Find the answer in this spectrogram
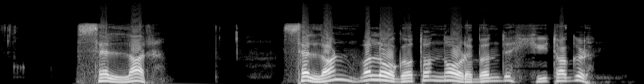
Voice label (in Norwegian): sellar, Numedalsmål; Sellar'n va lågå tå nåLebønde tagl.; Hushald, mat, drikke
